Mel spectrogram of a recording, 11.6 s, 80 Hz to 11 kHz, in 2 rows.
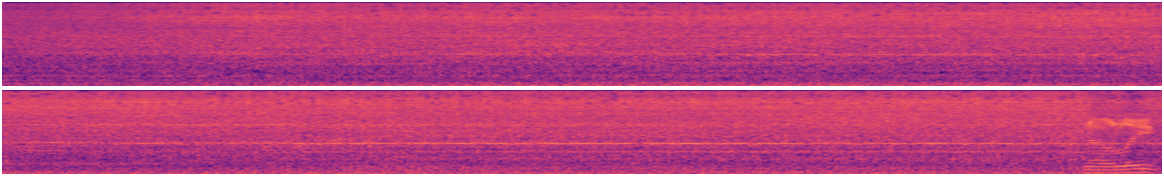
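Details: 2004 GMC Yukon Denali started after brake booster replacement (old booster leaked power steering fluid), checking for leaks: low, even idle with steady beat, no misses, knocks or ticks; V8 sounds smooth and healthy.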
